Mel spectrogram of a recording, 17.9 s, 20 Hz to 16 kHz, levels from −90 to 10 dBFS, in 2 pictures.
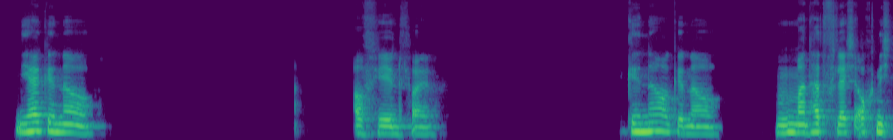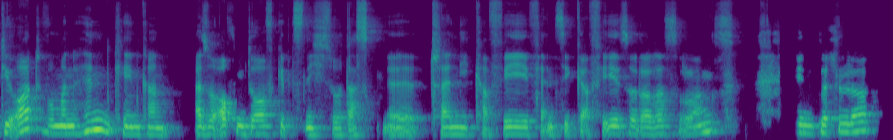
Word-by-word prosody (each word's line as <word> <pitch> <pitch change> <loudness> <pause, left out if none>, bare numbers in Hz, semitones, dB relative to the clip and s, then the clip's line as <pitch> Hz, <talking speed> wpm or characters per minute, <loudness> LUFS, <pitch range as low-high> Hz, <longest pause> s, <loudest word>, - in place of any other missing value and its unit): Ja, 190 +1 +6
genau. 175 - +1 2.5
Auf 155 +1 -2
jeden 150 -1 +2
Fall. 140 -1 -5 1.9
Genau, 185 0 +5
genau. 145 -4 -2 0.6
M 160 +2 +4
man 165 0 +4
hat 175 0 +4
vielleicht 170 -1 0
auch 170 +1 -1
nicht 170 -1 +2
die 165 - +2
Orte, 240 -4 +3
wo 150 - -3
man 150 0 +6
hingehen 170 -6 +2
kann. 135 -1 -5
Also 140 -1 0
aufm 160 -2 +2
Dorf 145 0 -1
gibt's 150 0 -7
nicht 130 0 -2
so 130 0 -5
das, 110 -4 -6
äh, 65 0 -3
trendy 135 0 -1
Café, 140 +1 -3
fancy - - -5
Cafés 150 0 -3
oder 140 -1 -1
Restaurants 155 +6 -5 0.6
wie 165 - -1
in 155 -1 -2
Düsseldorf. 180 +5 0
155 Hz, 120 wpm, -23 LUFS, 140-175 Hz, 2.5 s, Ja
